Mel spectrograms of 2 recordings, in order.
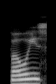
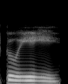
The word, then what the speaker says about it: Bowie: Bowie's surname was pronounced to rhyme with the French Louis, slash B slash Bowie. Although some works refer to the alternate pronunciation slash Bowie slash Bowie.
